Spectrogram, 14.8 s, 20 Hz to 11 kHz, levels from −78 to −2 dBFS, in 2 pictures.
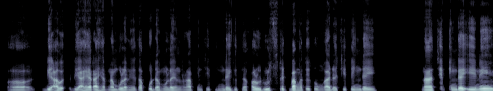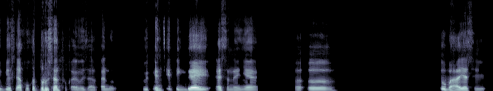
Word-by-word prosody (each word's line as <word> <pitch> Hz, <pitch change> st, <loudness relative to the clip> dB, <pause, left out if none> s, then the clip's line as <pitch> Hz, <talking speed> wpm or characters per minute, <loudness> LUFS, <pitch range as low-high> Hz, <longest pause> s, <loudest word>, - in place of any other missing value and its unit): eee 120 Hz, -1 st, -5 dB, 0.2 s
di 140 Hz, 0 st, -2 dB
a 125 Hz, -, +3 dB, 0.2 s
di 145 Hz, -2 st, -10 dB
akhir-akhir 130 Hz, 0 st, +1 dB
6 130 Hz, -1 st, -5 dB
bulan 130 Hz, -1 st, -2 dB
itu 130 Hz, -, -12 dB
aku 155 Hz, -4 st, -6 dB
udah 120 Hz, -, -2 dB
mulai 120 Hz, 0 st, -5 dB
nerapin 120 Hz, +1 st, -9 dB
cheating 125 Hz, 0 st, -17 dB
day 140 Hz, -, -3 dB
gitu 125 Hz, -, -13 dB
ya, -, -, -9 dB
kalo 125 Hz, -1 st, +1 dB
dulu 140 Hz, +6 st, -1 dB
strict 150 Hz, -, -8 dB
banget 165 Hz, -1 st, +1 dB
itu 150 Hz, -, -15 dB
gak 125 Hz, -1 st, 0 dB
ada -, -, -6 dB
cheating 135 Hz, +1 st, -9 dB
day. 140 Hz, -3 st, -1 dB, 0.8 s
Nah, 135 Hz, -1 st, +4 dB
cheating 135 Hz, -1 st, -9 dB
day 135 Hz, 0 st, +5 dB
ini 165 Hz, +7 st, +4 dB
biasanya 140 Hz, +5 st, +3 dB
aku 175 Hz, -, -8 dB
keterusan 160 Hz, -2 st, +4 dB
tuh -, -, -25 dB
kayak -, -, -6 dB
misalkan 130 Hz, +3 st, -7 dB, 0.5 s
weekend 160 Hz, +4 st, -2 dB
cheating 130 Hz, -5 st, -7 dB
day, 155 Hz, -3 st, +10 dB
eee, 150 Hz, 0 st, +1 dB
Seninnya 145 Hz, +3 st, -3 dB, 0.6 s
heeh. 150 Hz, 0 st, -2 dB, 1.6 s
Itu 150 Hz, -, +4 dB
bahaya 130 Hz, +2 st, +5 dB
sih. 115 Hz, -2 st, -13 dB
135 Hz, 180 wpm, -25 LUFS, 125-150 Hz, 1.6 s, day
